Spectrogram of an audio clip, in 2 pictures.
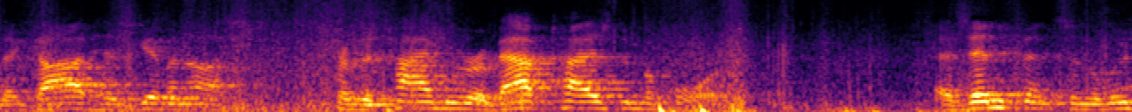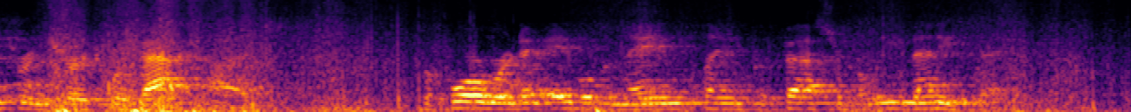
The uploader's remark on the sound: Augsburg, Union Homecoming. The audio is terrible because of pocket noise despite the microphone, I apologize!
